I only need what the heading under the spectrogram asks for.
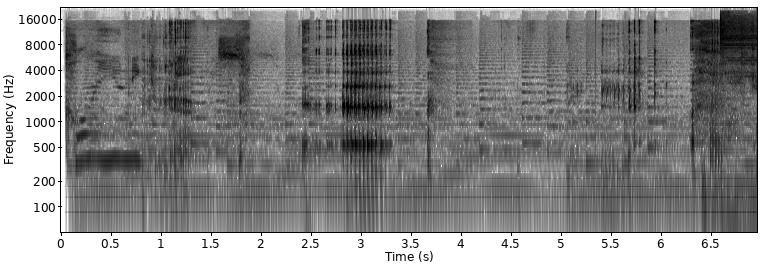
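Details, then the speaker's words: A girl makes a loud, drawn-out voiced burp over background music and talking. "I'm just better at longer burps, I guess."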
